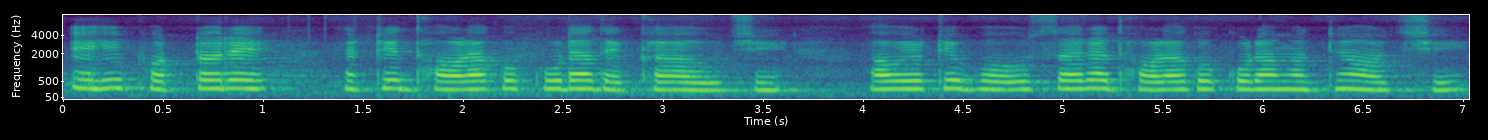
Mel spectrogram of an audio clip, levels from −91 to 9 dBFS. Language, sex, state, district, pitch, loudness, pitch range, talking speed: Odia, female, Odisha, Nuapada, 255 Hz, -14 LUFS, 240-265 Hz, 130 wpm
